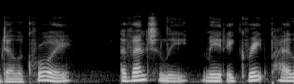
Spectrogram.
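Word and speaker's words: Delacroix: and Harry Jones and Dicky delacro the villagers pronounced his name delacroy eventually made a great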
